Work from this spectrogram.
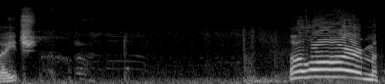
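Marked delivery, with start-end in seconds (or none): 2.9-3.8 high, loud, drawn-out call; shouted alarm. Pretend. Player calling out mid-game, shouted alarm. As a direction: cry out the alarm on one long note.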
